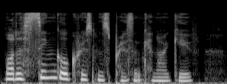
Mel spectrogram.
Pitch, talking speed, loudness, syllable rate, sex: 220 Hz, 210 wpm, -18 LUFS, 5.7 syllables/s, female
